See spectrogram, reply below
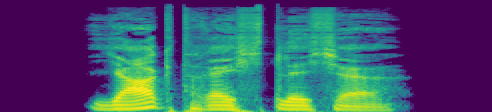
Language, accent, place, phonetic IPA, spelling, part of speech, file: German, Germany, Berlin, [ˈjaːktˌʁɛçtlɪçə], jagdrechtliche, adjective, De-jagdrechtliche.ogg
- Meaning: inflection of jagdrechtlich: 1. strong/mixed nominative/accusative feminine singular 2. strong nominative/accusative plural 3. weak nominative all-gender singular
